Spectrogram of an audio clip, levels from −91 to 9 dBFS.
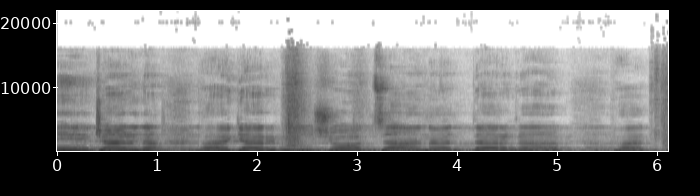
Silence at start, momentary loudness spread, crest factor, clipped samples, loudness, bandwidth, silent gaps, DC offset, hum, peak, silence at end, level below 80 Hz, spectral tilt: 0 s; 8 LU; 18 dB; under 0.1%; -20 LUFS; 17.5 kHz; none; under 0.1%; none; -2 dBFS; 0 s; -28 dBFS; -4.5 dB/octave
